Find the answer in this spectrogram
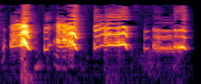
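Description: Hen-like clucking: a run of four short, high-pitched clucks, about two a second.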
